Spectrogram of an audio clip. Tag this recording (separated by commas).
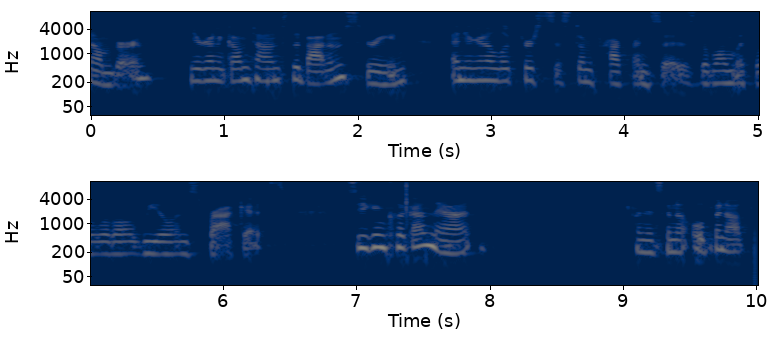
Speech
